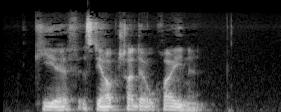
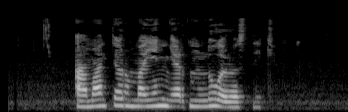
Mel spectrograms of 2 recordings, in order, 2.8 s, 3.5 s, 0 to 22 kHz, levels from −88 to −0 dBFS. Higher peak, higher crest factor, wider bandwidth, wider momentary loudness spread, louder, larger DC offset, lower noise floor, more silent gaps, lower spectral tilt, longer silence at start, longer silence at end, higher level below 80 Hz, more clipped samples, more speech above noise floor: first, 0 dBFS vs -10 dBFS; about the same, 20 dB vs 22 dB; first, 14 kHz vs 11.5 kHz; first, 13 LU vs 7 LU; first, -17 LUFS vs -29 LUFS; neither; second, -58 dBFS vs -64 dBFS; neither; about the same, -4 dB/octave vs -5 dB/octave; second, 0.35 s vs 0.75 s; about the same, 0.8 s vs 0.8 s; first, -44 dBFS vs -82 dBFS; neither; first, 41 dB vs 35 dB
